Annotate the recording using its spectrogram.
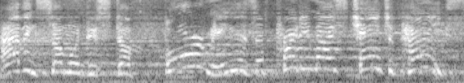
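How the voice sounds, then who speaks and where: Someone does a put-on character voice with an extremely high pitch. The moderate pace sits over clear background noise. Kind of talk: comic overacting. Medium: video game. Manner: fast, excitable, boastful.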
